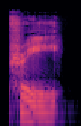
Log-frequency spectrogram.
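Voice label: "pre", English, British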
